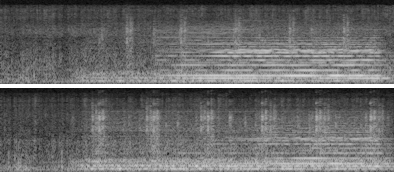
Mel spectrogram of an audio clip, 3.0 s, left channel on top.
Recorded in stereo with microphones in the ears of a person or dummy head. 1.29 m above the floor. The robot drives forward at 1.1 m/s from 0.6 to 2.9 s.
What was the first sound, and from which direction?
A violin, 40° left (ahead or behind).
